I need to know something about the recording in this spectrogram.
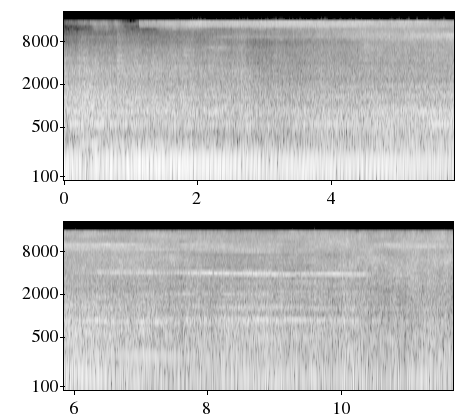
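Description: Diesel freight locomotives rumble past.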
